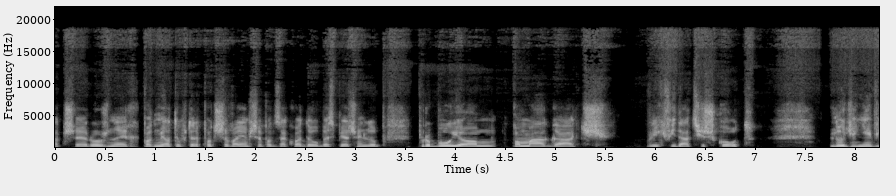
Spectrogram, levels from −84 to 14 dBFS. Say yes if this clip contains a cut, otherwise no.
no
